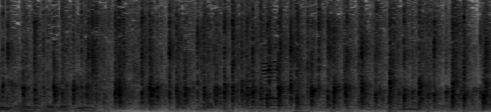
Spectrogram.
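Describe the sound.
A crowd claps steadily in dense, sustained applause for several seconds, with a brief held tone or voice at the start beneath the clapping.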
